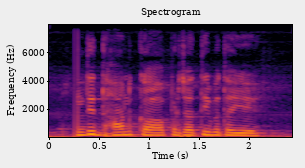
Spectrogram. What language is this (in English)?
Bhojpuri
